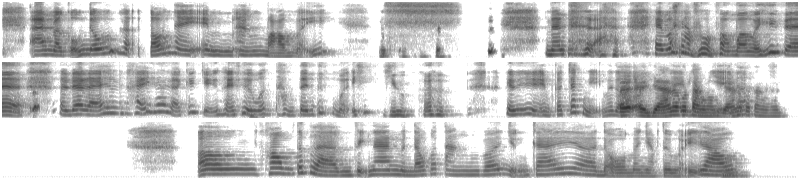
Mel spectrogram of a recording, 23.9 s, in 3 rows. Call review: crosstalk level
present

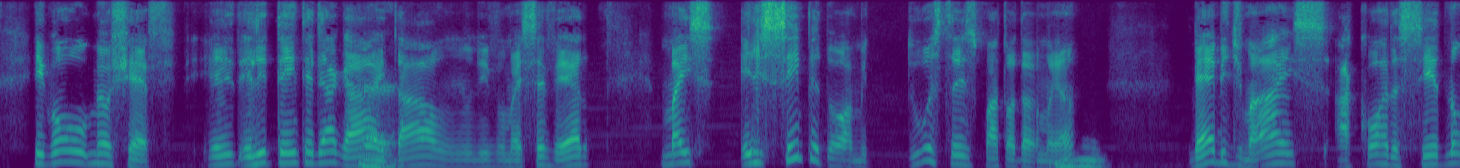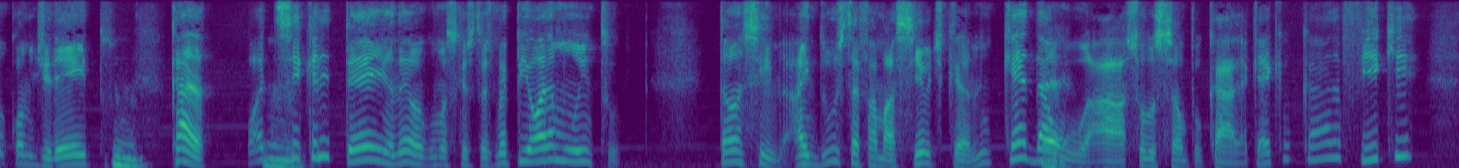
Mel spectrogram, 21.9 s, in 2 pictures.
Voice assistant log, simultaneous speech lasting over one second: none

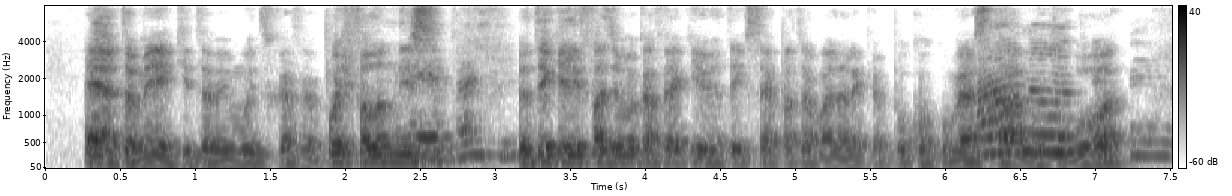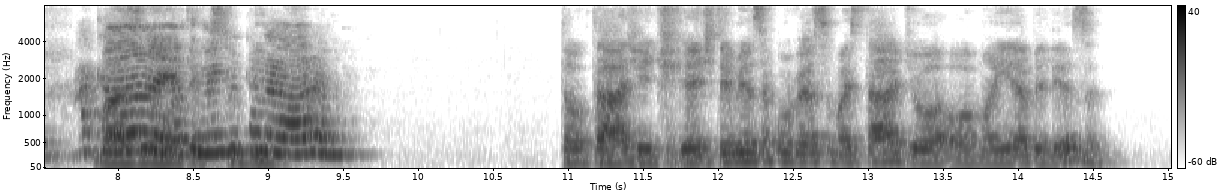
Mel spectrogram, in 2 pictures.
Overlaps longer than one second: present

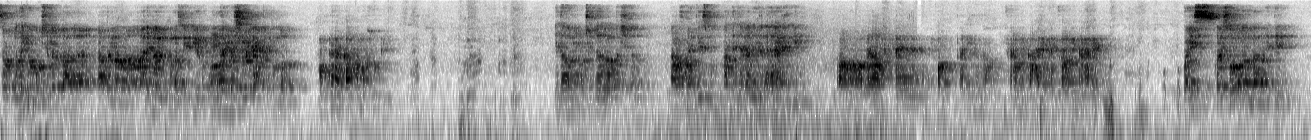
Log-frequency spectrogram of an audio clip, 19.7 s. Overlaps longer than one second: none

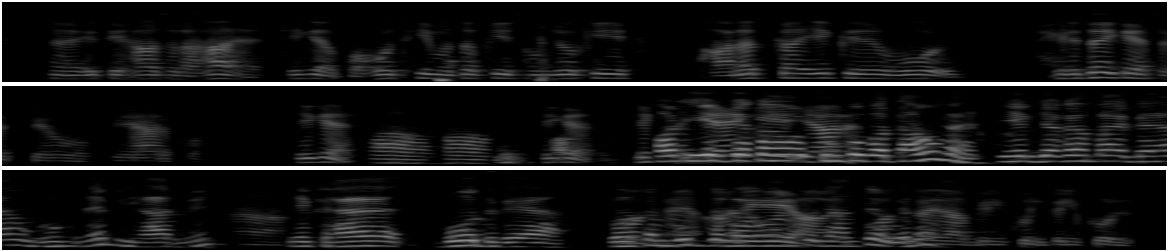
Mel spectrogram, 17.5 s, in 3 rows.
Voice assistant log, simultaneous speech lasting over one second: present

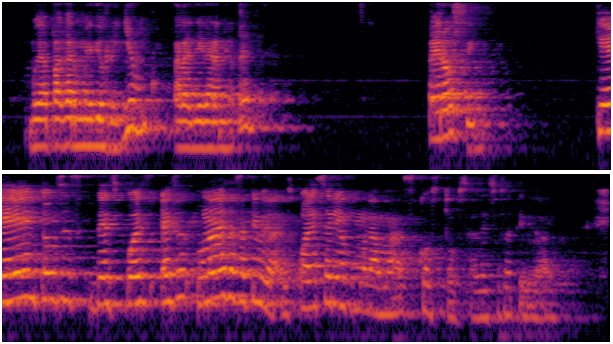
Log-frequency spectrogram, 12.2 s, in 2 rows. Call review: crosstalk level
none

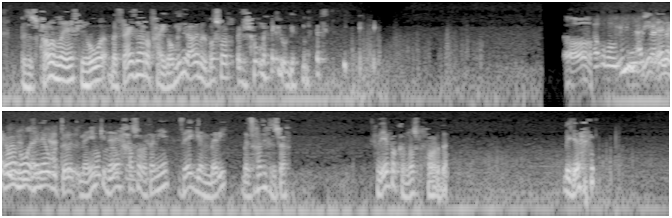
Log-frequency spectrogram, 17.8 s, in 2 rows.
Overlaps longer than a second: present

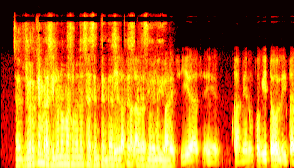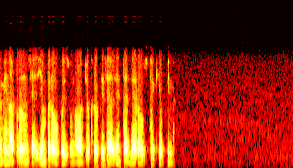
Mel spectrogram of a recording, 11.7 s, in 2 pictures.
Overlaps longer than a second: present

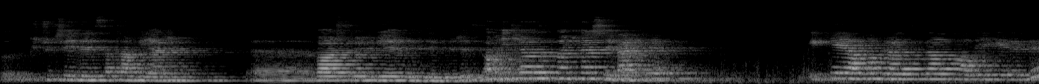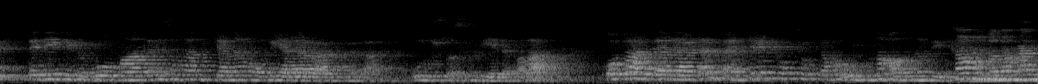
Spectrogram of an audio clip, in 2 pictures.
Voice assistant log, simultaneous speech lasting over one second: none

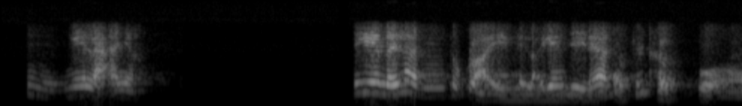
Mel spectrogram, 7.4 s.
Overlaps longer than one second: present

